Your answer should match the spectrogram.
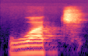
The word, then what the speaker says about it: watch: Entonces, si se fijan, el segundo tiene una T, pero esa T no se va a pronunciar completamente. Esa T usted se detiene antes de la explosión de la T, porque la T se pronuncia T. Entonces, antes que usted haga ese sonido de T, usted se detiene y después dice ch.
